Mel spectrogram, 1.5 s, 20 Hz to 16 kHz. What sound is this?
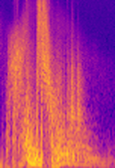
Pitch-warped delay with brief squelchy slide.Taken from a live processing of a drum solo using the Boss DM-300 analog Delay Machine.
